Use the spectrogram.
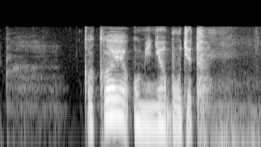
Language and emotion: Russian, sad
